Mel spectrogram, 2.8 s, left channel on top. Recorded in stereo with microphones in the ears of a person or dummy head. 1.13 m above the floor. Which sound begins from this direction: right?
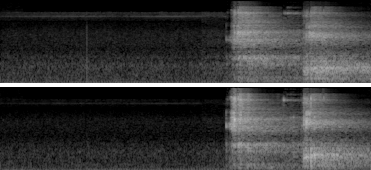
Chewing, at 1.7 s.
